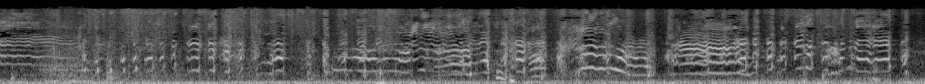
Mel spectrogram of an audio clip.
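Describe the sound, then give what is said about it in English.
A porcupine's laughing call: many high, wavering squeaks and whiny, bleat-like cries in rapid overlapping runs, fairly loud and continuous throughout. “This is a porcupine laughing.”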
